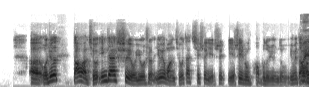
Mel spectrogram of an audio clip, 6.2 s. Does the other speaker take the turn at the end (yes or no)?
yes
